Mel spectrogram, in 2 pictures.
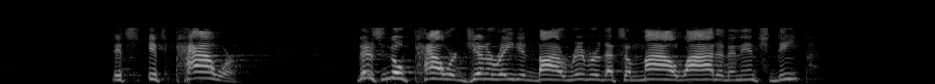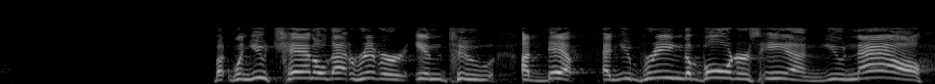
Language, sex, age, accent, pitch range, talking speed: English, male, 50-69, American, 230-280 Hz, 110 wpm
